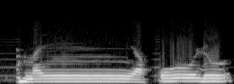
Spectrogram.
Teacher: من یقول, من نون ساکن کے بعد یا آ گئی, اس لیے ہم نون ساکن کو یا سے ادغام کر کے غنہ کے ساتھ پڑھیں گے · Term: ادغام یا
